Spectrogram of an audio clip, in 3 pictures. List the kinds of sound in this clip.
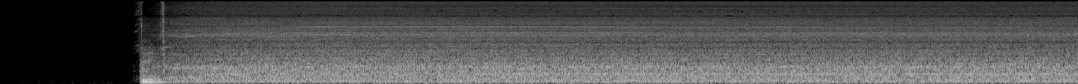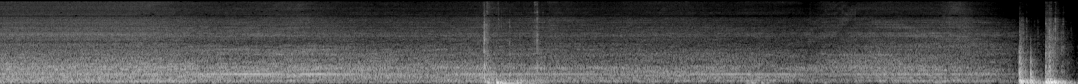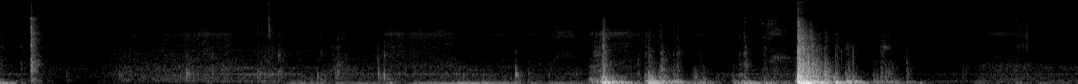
vacuum cleaner, door, footsteps, wardrobe or drawer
